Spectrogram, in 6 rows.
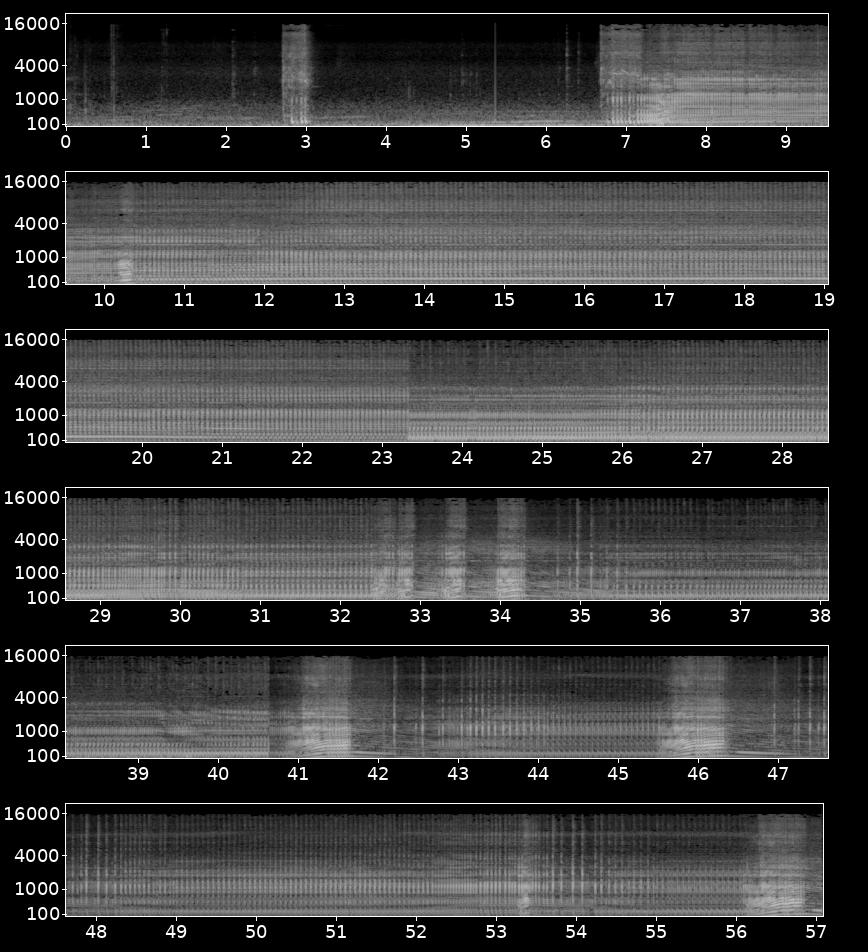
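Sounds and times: moped engine running: 0:02.1 - 0:57.0.

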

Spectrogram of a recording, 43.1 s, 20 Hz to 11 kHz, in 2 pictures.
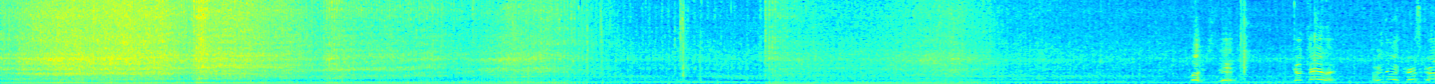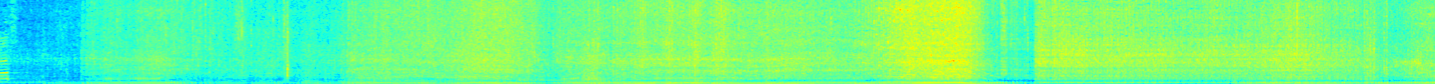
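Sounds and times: quad engines revving: 0:00.0 - 0:09.2, 0:11.4 - 0:15.1, 0:21.5 - 0:43.0.

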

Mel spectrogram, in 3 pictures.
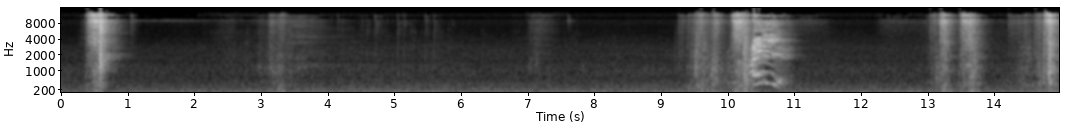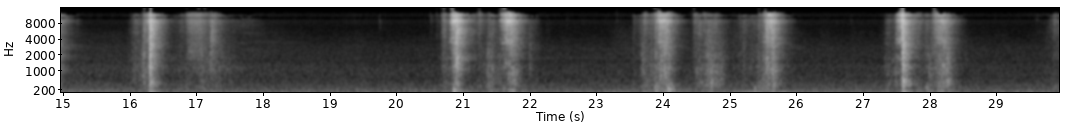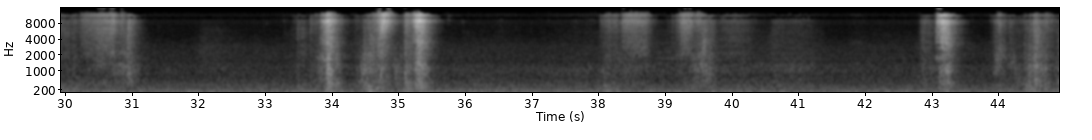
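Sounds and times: steady low hum: 0:00.0 - 0:44.9
karate uniform snapping: 0:00.4 - 0:01.0.

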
